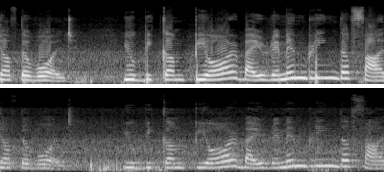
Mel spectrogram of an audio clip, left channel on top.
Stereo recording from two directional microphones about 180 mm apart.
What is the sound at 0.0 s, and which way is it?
A woman's voice, 35° left (ahead or behind).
